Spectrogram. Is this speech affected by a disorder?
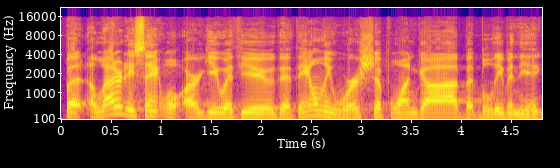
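No.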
